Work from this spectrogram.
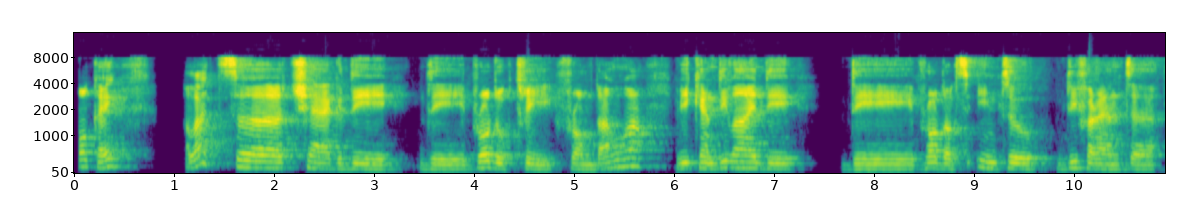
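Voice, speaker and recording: Slow, halting man presenting in an echoey room. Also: mid-range voice, a bit bright. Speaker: webinar presenter, product trainer. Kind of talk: live online product training presentation. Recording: echoey room with faint noise.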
